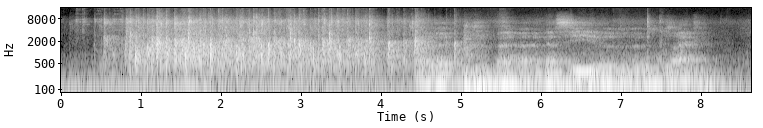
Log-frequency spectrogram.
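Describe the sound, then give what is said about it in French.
An audience at a presentation of the book L'État du Vatican, Saint-Siège et la construction de la paix en Afrique claps in a dense, steady roar of applause for about four seconds, then a man starts speaking while the clapping continues more softly underneath his voice. “Merci pour les applaudissements de l'assistance.”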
